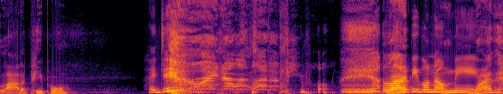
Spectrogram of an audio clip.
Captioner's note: laughs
